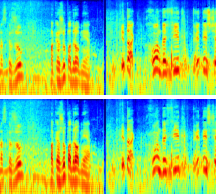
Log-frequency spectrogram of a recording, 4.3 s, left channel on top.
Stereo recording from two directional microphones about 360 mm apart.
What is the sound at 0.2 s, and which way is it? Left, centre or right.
Speech, centre.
